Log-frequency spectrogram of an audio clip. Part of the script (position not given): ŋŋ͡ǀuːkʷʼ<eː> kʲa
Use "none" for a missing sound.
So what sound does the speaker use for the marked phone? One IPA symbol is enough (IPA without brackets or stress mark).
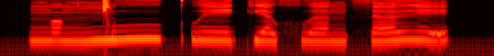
eː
